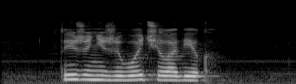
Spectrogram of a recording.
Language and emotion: Russian, neutral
